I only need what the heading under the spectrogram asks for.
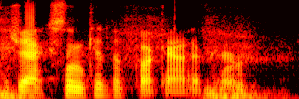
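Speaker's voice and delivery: words carried on a sigh while speaking. Voicing an infernal elf ordering Jackson out: sighing while speaking. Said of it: "The infernal elf sighs and says".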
